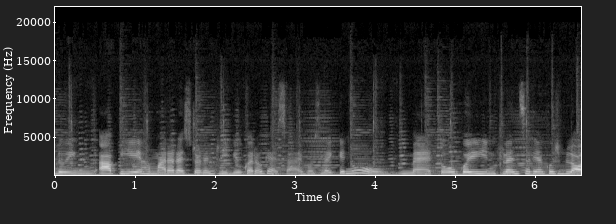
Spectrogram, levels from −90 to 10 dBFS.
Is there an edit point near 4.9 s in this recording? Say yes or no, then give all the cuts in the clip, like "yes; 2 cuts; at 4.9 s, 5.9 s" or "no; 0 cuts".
no; 0 cuts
